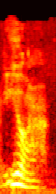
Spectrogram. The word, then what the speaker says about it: your: En inglés es necesario distinguir quién posee la cosa poseída y observar que el adjetivo posesivo yo se pronuncia igual que la forma contraída de you are, your.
